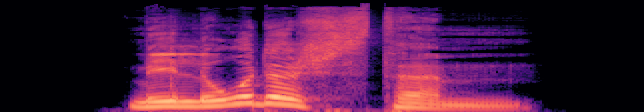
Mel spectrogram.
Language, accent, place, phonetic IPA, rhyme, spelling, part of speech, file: German, Germany, Berlin, [meˈloːdɪʃstəm], -oːdɪʃstəm, melodischstem, adjective, De-melodischstem.ogg
- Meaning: strong dative masculine/neuter singular superlative degree of melodisch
